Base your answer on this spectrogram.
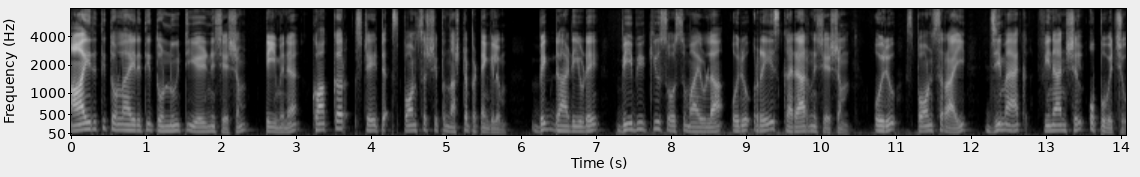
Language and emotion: Malayalam, neutral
